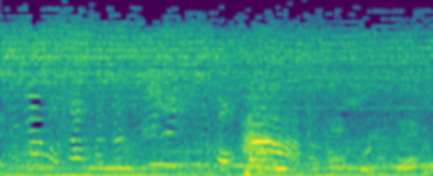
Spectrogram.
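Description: Children's voices calling and chattering, high and gliding, in two short spells about half a second in and around two and a half seconds in, over a steady low hum.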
